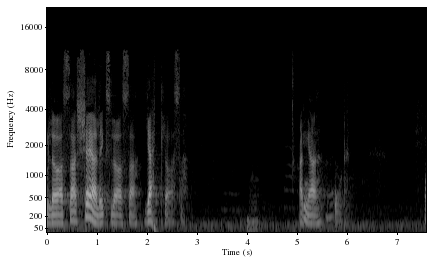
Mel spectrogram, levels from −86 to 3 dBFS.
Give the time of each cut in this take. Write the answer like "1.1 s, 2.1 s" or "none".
1.9 s, 5.1 s, 5.8 s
